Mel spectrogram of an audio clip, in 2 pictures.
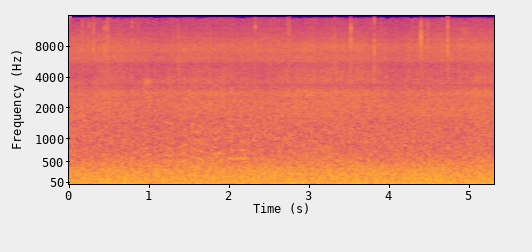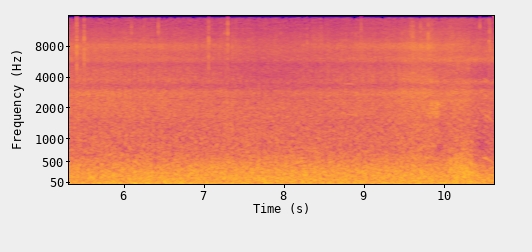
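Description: Wind buffeting an action camera's microphone in flight under a tandem paraglider, a steady low rumble with no let-up.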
